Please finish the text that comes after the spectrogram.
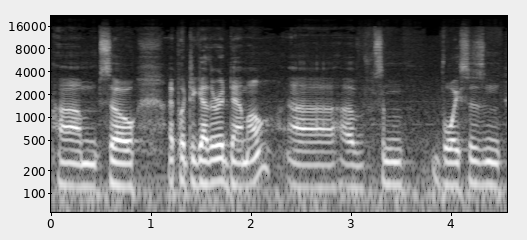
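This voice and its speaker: A man who works as a voice actor and college instructor, answering interview questions in a relaxed way, with a young-sounding voice and many fillers and restarts. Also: medium pitch, a little slow, slight background noise.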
